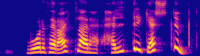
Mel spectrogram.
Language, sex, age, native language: Icelandic, male, 10, Icelandic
